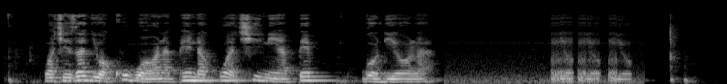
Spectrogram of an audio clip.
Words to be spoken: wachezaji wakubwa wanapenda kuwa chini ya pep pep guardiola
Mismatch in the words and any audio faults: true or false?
true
